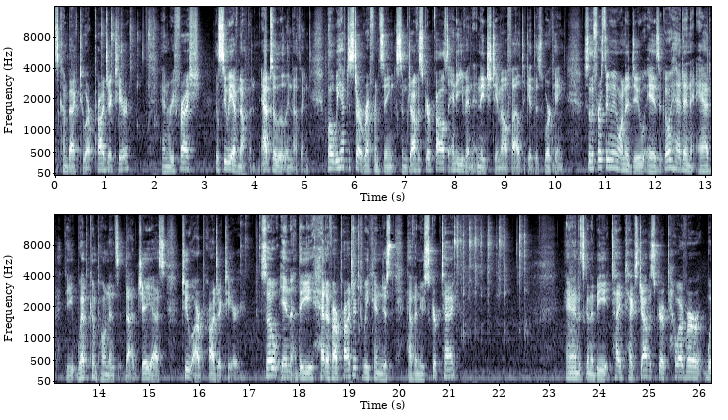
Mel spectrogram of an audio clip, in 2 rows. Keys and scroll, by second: 0.9 super+Tab, 1.1 alt+super+Left, 1.9 super+r, 5.8 super+Tab.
